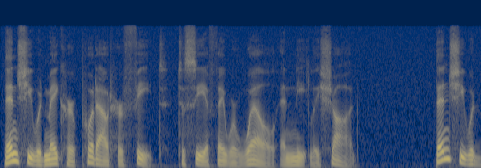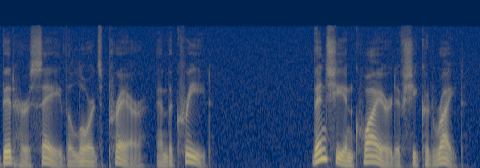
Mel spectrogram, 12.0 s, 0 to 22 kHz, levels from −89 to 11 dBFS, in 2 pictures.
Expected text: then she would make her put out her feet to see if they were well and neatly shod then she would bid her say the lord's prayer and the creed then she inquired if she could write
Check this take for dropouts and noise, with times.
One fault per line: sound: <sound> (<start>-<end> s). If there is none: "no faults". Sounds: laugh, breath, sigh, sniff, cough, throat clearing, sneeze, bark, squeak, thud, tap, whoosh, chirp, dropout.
no faults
